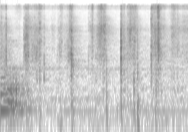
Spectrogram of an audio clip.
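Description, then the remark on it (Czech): Tarot cards being shuffled to draw one card for a horoscope reading, a quick run of crisp papery riffles and flicks, with brief pauses between bursts and no talking. “Hodíme jednu tarotovou kartu, co se týče výkladu”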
